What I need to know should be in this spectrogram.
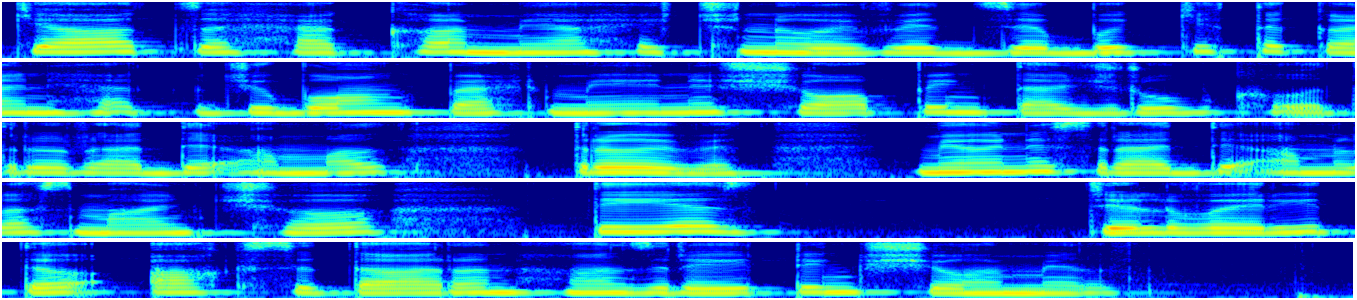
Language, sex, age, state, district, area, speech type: Kashmiri, female, 18-30, Jammu and Kashmir, Ganderbal, rural, read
